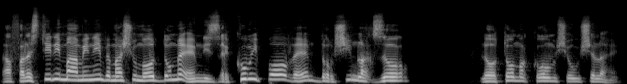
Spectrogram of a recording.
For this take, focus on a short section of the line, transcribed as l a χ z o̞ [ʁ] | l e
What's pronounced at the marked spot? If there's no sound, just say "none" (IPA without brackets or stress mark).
ʁ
